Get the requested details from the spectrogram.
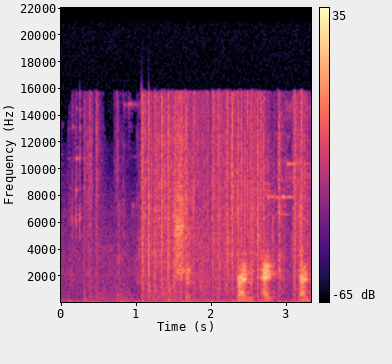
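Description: Rapid gunshots crackle from a video game.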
